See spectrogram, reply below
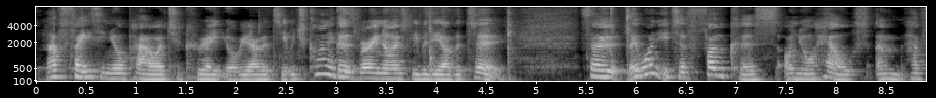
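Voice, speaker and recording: This tarot reader has a cold and keeps sniffling while she talks to camera, chatty and apologetic, dropping plenty of fillers. Her voice sits low and a little mellow, captured in a dull lo-fi recording with a faint hiss.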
